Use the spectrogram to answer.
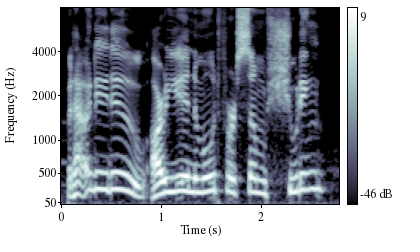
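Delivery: lightly put-on Spanish accent, pitched high; mock Spanish accent. Streamer asking a viewer about some shooting, mock Spanish accent. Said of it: "a Spanish accent".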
